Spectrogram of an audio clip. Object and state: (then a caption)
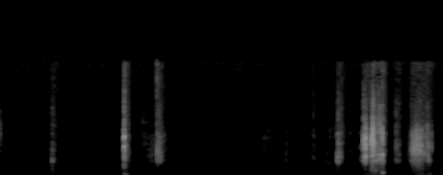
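Dry soap bar being carved. A solid orange bar of dry soap, held in the hand, is carved with a small metal knife, so thin shavings curl off and fall onto concrete. Several short, dry, bright scraping cuts sound with quiet gaps between them, and the strokes come more closely bunched near the end.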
